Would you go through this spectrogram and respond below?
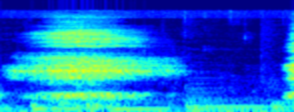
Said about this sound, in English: I am really sorry. Don't worry. Impossible for me to not yawn.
